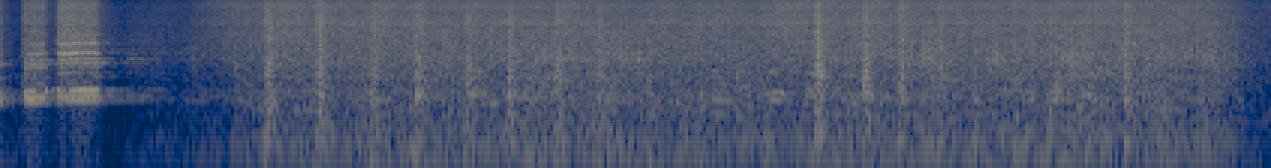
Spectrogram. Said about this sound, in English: They chug, rumble, and whistle like a railroad steam locomotive.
